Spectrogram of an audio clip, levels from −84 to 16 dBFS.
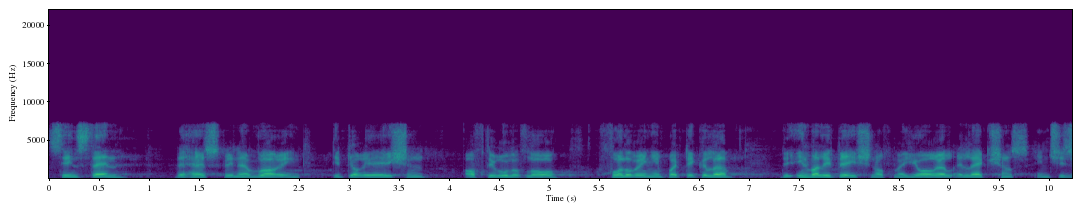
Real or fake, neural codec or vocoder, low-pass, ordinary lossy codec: fake; codec, 24 kHz, 3 kbps, HILCodec; 7.2 kHz; none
